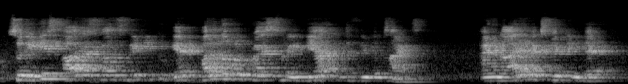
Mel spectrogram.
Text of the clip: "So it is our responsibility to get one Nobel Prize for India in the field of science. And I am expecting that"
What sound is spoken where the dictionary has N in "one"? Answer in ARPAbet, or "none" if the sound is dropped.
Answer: L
